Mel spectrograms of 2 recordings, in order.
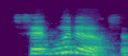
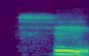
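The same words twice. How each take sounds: First: Said in the usual way. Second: Segurança split into its syllables. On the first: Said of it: "teacher models word". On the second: Shown as a demonstration. Teacher spelling the syllables aloud. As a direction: beat out Segurança. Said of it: "tá aqui".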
